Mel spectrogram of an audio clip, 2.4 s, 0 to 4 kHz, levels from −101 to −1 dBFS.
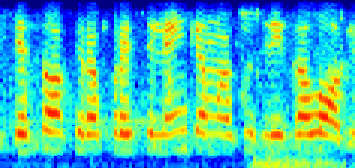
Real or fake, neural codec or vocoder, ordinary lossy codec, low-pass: real; none; Opus, 32 kbps; 3.6 kHz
